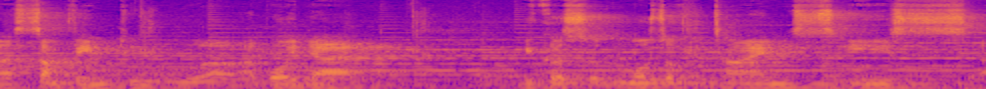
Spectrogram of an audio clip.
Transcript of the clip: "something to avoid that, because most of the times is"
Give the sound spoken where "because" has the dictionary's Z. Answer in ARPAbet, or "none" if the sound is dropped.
S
